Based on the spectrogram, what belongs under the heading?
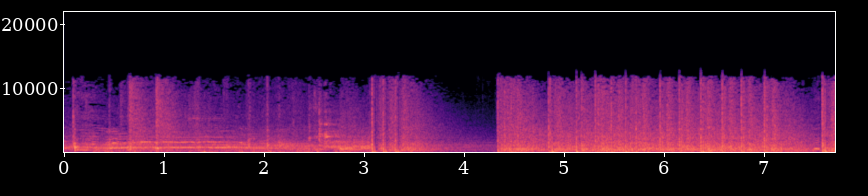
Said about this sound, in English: Youths in various parts of the city blocked roads and set tires alight. Police responded with gunfire and tear gas.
